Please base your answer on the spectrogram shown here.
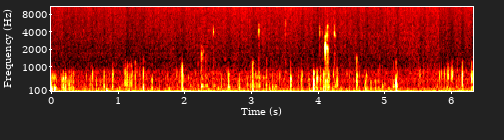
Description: Listen to these real hungry stomach growls as my belly lets everyone know it's craving a delicious slice of pizza.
